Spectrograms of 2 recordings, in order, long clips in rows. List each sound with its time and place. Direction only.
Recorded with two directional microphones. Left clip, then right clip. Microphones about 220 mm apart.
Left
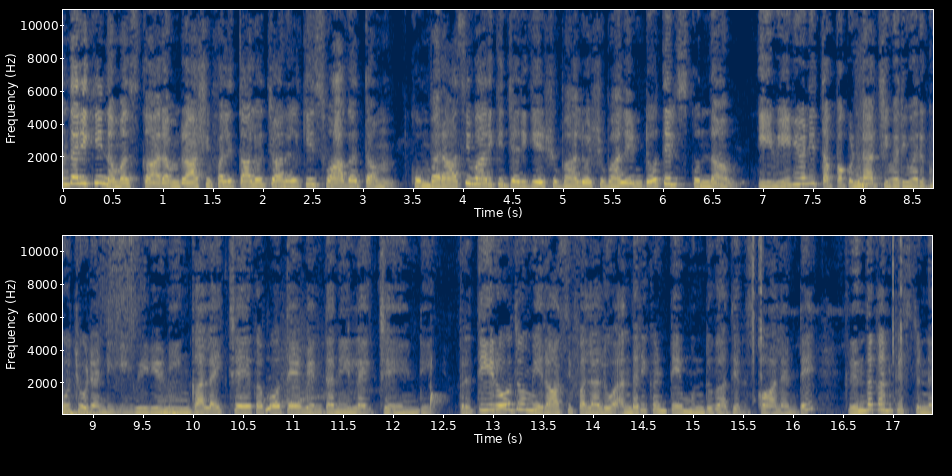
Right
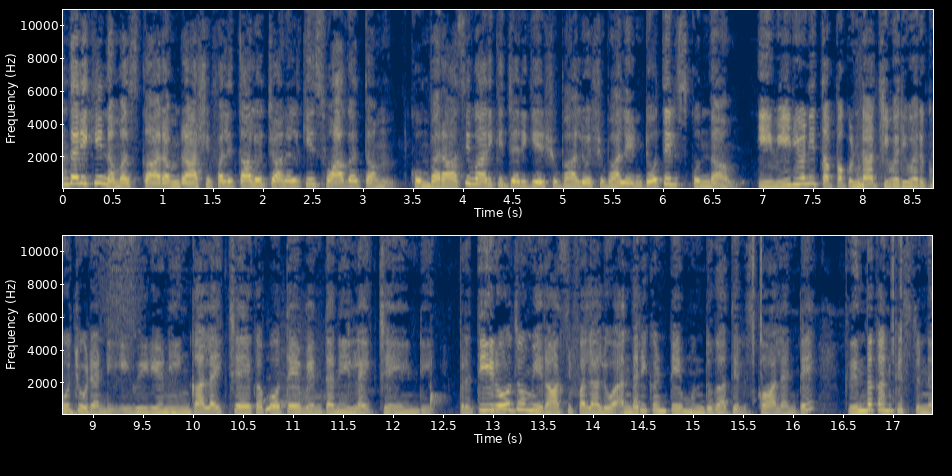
0.0 s a woman's voice: 15° right (ahead or behind)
